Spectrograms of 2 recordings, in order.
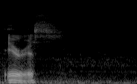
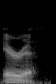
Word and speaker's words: Aerith: You have the sane people who say Eris, because that's how it's spelled, and you have people who say Aerith, like they have a lisp.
